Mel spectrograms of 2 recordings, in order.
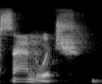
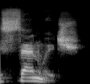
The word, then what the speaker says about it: sandwich: It's interesting, guys, because normally, we don't pronounce the D for sandwich, you know? We drop the D and we just say sandwich.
